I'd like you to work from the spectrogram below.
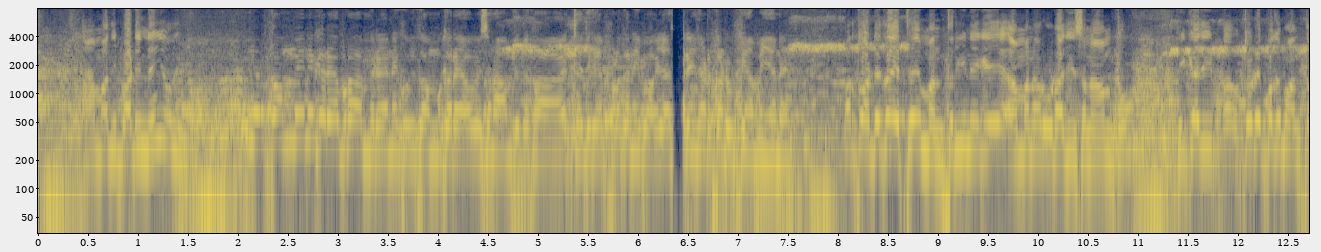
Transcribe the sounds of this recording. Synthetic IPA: aːmaːd̪miːpaːɾʈ̬iːnəĩːɦõːd̪iːoiəɾkəmeːnĩːkəɾeːaːpəɾaːmeɾeːnẽːkoːiːkəmkəɾeːaːoesənaːmd̪iːd̪ɪkʰaːɪt̪ʰːeːd͡ʒəɡeːpəlkənĩːpaːkd͡ʒaːsaːɾɪjãːʃʰəɽkãːʈʊʈːɪjãːpəiːjãːneː | pəɾt̪ʊaːɖeːt̪ãːɪt̪ʰːeːmənt̪ɾiːnẽːkeːaːmːnãːɾoːɽaːd͡ʒiːsənaːmt̪õː | ʈʰiːkɦɛːd͡ʒiː | t̪ʰoːɽeːpəkbaːnt̪

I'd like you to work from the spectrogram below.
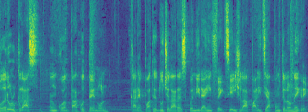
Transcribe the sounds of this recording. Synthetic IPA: pəɾulɡɾasɨŋko̞nt̪akut̪e̞nul | kaɾe̞poat̪e̞d̪ut͡ʃe̞laɾəspɨnd̪iɾeainfe̞k̚t̪sije̞jʃilaːpaɾit̪siapuŋk̚t̪e̞lo̞rne̞ɡɾe̞̰

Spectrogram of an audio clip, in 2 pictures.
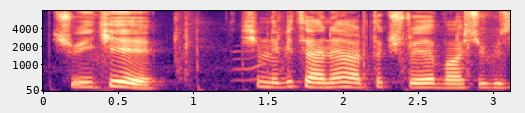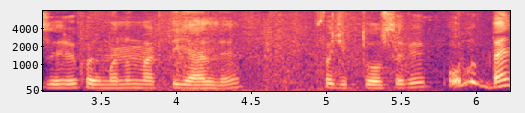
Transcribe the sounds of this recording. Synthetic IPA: ʃuicʰi | ʃimd̪ibit̪ʰaːnɛaɾt̪ʰɯkʃuɾejabaʃlˠɯɟyzlʲˠeɾɯkʰo̞jmanɯnvakt̪ʰɯɟælʲd̪ɪfad͡ʒɯk̚t̪o̞lˠsabio̰lˠupbæ

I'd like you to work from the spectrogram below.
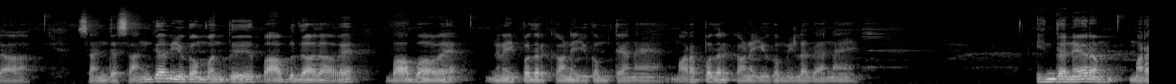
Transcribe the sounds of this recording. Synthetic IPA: aːsɪnd̪ɐsɐŋɡɐmjʊɣɐmʋɐnd̪ɯba̰ːbɯðaːðaːʋebaːbaːʋenɪnɐɪpːɐðɐrkaːnɐjʊɣɐmt̪eːnɐmɐ̰rɐpːɐðɐrkaːnɐjʊɣɐmɪlːɐt̪eːnɐ | ɪnd̪ɐneːɾɐmːɐɾɐ

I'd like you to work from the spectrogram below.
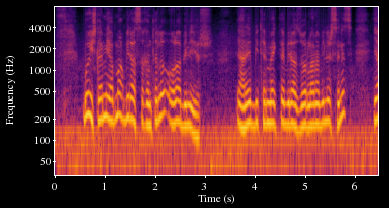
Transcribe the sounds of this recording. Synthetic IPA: buiʃlʲemijapmakbiɾazsɯkɯnt̪ʰɯlˠɯo̞lˠabilʲijoɾ | jaːnibit̪ʰiɾmɛc̚t̪ʰɛbiɾazːo̞ɾlˠanabilʲiɾsiniz̥ | ja

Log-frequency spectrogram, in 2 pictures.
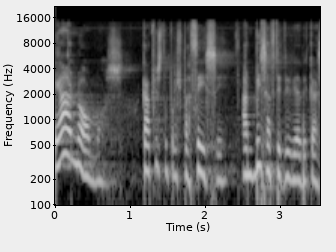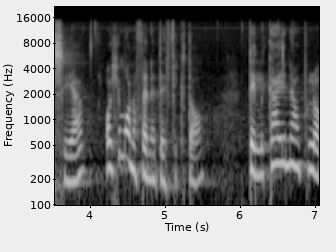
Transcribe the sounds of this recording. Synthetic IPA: e̞ɐno̞mo̞s | kɐpço̞st̪opɾo̞spɐθisiɐnbiseɐft̪it̪iðiɐðikɐsiɐ | o̞çimo̞no̞fe̞ne̞t̪eːfikt̪o̞ | t̪e̞likɐine̞ɐplo̞

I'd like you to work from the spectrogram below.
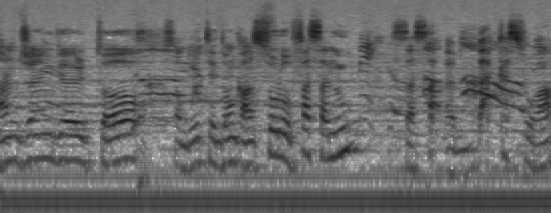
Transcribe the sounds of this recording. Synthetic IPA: ɛ̃ʒɛ̃ɡəlt̪ʰɔʁ | sɑ̃d̪ɥit̪ɛd̪ɔ̃kɛ̃sɔlofasanu | sasaʔ | bakasuʁa

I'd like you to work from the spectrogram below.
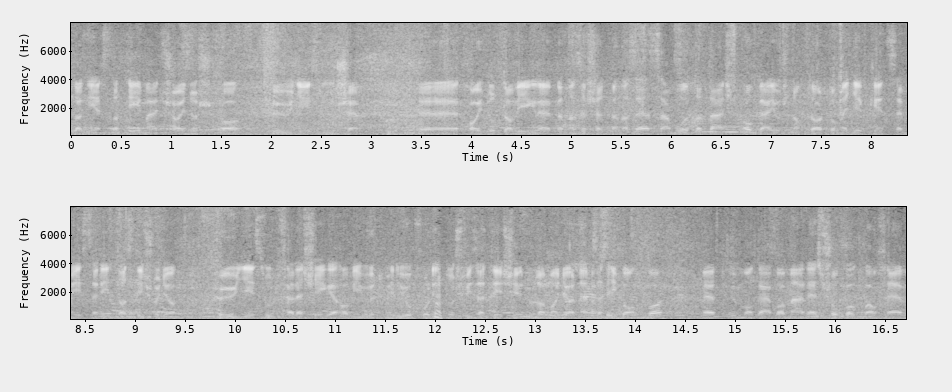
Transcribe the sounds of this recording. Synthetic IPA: d̪ɒniɛst̪ɒt̪eːmaːt̪ʃɒjno̞ʃɒføːyɟeːsuːrʃɛm | hɒjt̪o̞t̪ːɒveːɡrɛɛbːɛnɒzɛʃɛd̪bɛnɒzɛlsaːmo̞lt̪ɒt̪aːʃt̪ɒɡːaːjo̞ʃnɒkt̪ɒrt̪o̞mɛɟeːp̚keːnt̪sɛmeːjsɛɾint̪ɒst̪iʃho̞ɟɒ | føːyɟeːsuːrfɛlɛʃeːɡɛɦɒviø̞t̪milːijoːfo̞ɾint̪o̞ʃfizɛt̪eːʃeːɾøːlɒmɒɟɒrnɛmzɛt̪ibɒŋɡbɒn | mɛrt̪ømːɒɡaːbɒmːaːɾɛsʃo̞kɒɡbɒɱfɛl

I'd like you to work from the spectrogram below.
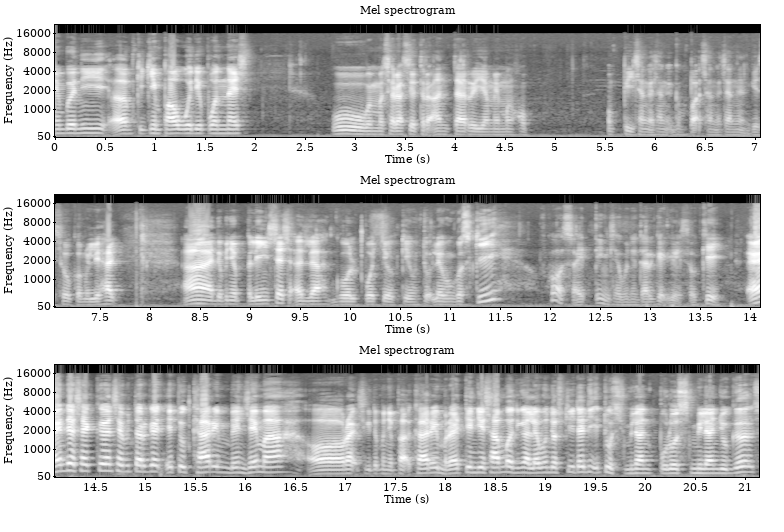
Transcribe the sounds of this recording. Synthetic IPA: embəniəmkikɪnpawədiəpʊnːajs | umemaŋsajɾasət̪əra̰nt̪aɾəjaŋmemãŋɦɔp̚ | əmpisaŋa̰t̪saŋa̰t̪̚ɡəmpa̰ʔsaŋa̰t̪saŋa̰t̪̚ɡisokoməliɦat̪̚ | ʔaidəpuɲapəliŋsɛsa̰dəlahɡolpot͡ʃəokeunt̪ʊ̰ʔlewɔnɡɔlski | ɔfkɔsa̰jt̪ɪŋsajəpuɲət̪arɡə̰t̪̚ɡɛ̰so̰keʔɛndəsekənsajpuɲət̪arɡət̪̚it̪ukaɾimbɛnzemaɔɾajt̪̚skit̪əpuɲapaʔkaɾɪmrajt̪indiəsamə̃dəŋãnlewanɡɔlskit̪adiːt̪usəmbilanpulʊhsəmiland͡ʒuɡa

